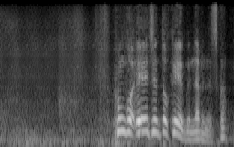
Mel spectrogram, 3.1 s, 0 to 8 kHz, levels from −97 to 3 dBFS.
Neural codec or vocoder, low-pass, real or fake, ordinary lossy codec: codec, 24 kHz, 0.5 kbps, DualCodec; 7.2 kHz; fake; none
